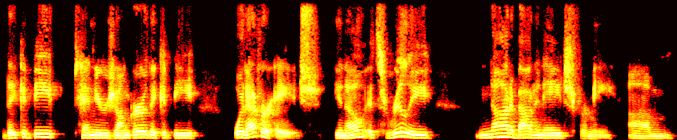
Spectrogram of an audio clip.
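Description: A middle-aged woman with a low, husky voice, chatting as an interview guest in a rambling, emphatic, self-affirming way. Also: takes it slowly. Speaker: reality show contestant guest. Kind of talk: casual interview chat.

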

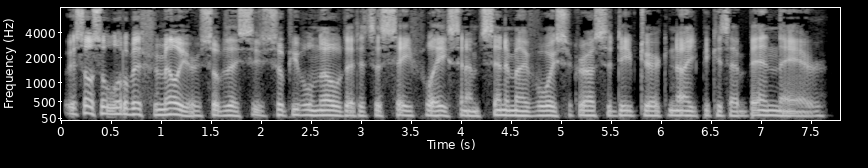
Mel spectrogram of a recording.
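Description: A man with an American accent and a creaky, gravelly voice delivers a meandering bedtime monologue as a podcast host. His tone is dark and relaxed, with very little rise and fall in pitch. He stumbles, restarts and interrupts himself as he wanders along. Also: no room sound, clean studio sound. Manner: meandering, halting, with stammered false starts and self-interruptions. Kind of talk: rambling bedtime monologue to help listeners sleep.

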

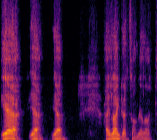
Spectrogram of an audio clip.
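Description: A low-voiced songwriter from Malta recounts the past in a casual interview. His tone is slightly husky, and he often stops to repeat words. The sound is dry and close. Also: measured pace, no echo. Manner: hesitant, repeats words, conversational. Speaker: songwriter guest.

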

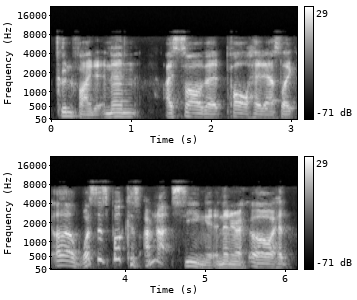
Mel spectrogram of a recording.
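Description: A man's voice: medium pitch, sing-song, moderate pace, fairly bright tone. A man co-hosting a podcast, talking casually and conversationally. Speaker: podcast co-host. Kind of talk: casual chat. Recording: dull lo-fi sound.

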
